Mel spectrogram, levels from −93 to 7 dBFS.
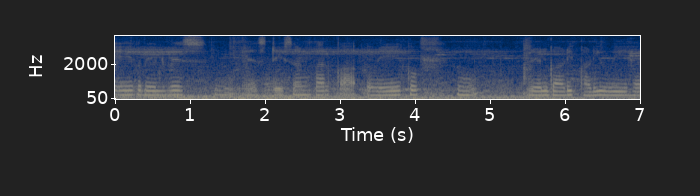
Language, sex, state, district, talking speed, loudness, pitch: Hindi, female, Uttar Pradesh, Etah, 120 wpm, -37 LUFS, 185 Hz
